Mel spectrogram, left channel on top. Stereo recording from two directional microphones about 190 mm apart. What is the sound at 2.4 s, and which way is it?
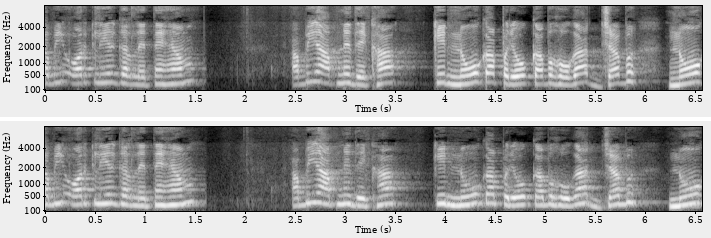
Speech, 25° left (ahead or behind).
